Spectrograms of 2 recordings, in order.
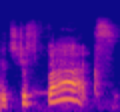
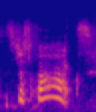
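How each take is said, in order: First: Slow, punched facts; slowly insisting to the panel on facts; slow and deliberate. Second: Much higher exasperated repeat of facts; pitched up, exasperated with flat earthers; high emphatic repeat. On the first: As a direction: spell it out word by word. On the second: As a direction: push it up in exasperation. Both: Real, not acted.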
